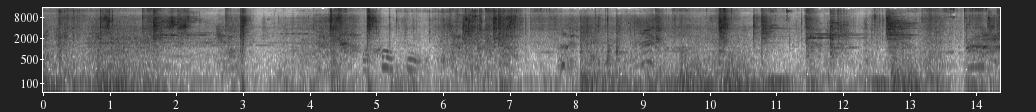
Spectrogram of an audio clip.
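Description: Metal swords clash and clang in a fierce fight.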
